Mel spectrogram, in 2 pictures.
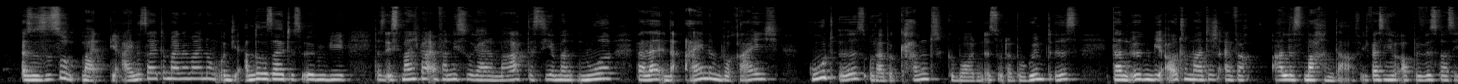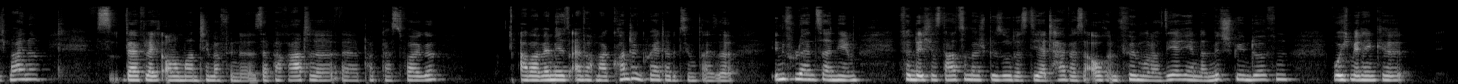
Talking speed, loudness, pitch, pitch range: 210 wpm, -23 LUFS, 210 Hz, 195-225 Hz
